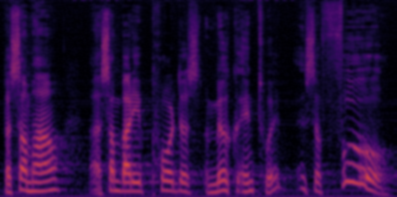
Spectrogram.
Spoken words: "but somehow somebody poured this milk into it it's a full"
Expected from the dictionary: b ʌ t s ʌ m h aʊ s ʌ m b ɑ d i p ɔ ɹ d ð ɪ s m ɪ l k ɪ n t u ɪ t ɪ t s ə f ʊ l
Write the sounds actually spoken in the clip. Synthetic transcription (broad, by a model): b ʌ t s ʌ m h aʊ s ʌ m b ɑ d i p ɔ ɹ d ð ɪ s m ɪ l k ɪ n t u ɪ t ɪ t s ə f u l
